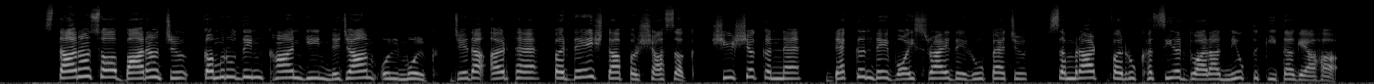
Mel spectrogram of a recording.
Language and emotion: Dogri, neutral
